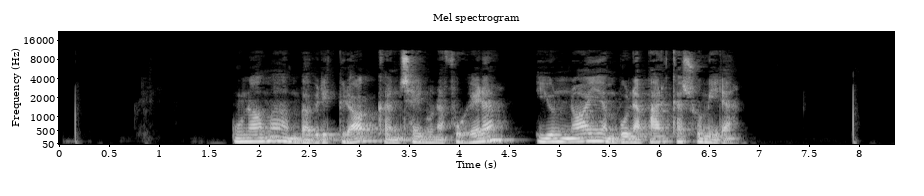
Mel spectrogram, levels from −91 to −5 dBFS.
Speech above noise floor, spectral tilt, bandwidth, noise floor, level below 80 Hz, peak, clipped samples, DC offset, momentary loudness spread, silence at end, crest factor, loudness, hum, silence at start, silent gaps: 60 dB; -6 dB/octave; 11.5 kHz; -81 dBFS; -40 dBFS; -6 dBFS; under 0.1%; under 0.1%; 7 LU; 0.4 s; 16 dB; -23 LUFS; none; 1.75 s; none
